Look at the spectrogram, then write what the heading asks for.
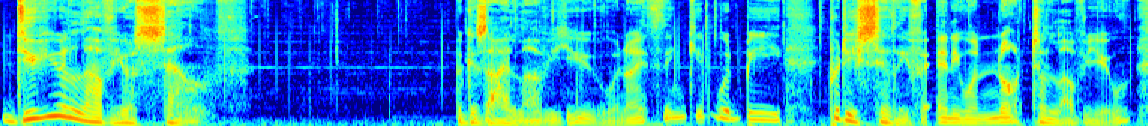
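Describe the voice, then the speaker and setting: A soft yandere mafia heir, acted by a man in an intimate ASMR roleplay, speaking slowly with a breathy, husky edge. His delivery rises and dips expressively as he coaxes, tender and possessive. Music plays quietly behind him. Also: on the low side, exaggerated voice. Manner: tender, coaxing, softly possessive.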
